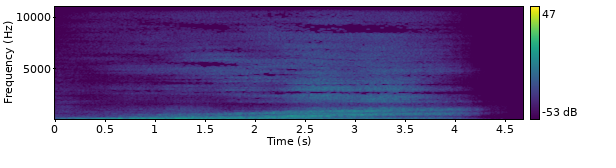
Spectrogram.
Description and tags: scary!I used my laptop's recorder.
